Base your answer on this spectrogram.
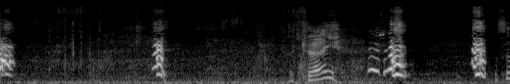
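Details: Dog with a German shepherd and Presa Canario, mother and puppies, giving sharp single barks spaced about a second apart plus a wavering whine in the middle, while a woman talks to it over quiet background hum.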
